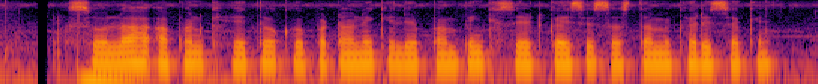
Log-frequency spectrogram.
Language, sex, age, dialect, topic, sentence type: Magahi, male, 60-100, Western, agriculture, question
